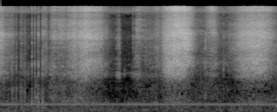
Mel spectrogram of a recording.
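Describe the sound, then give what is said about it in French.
A sand-filled instrument shushes in slow, swelling waves of soft hiss, three broad surges rising and fading like surf washing ashore, with faint scratchy ticks at the start and a low steady hum underneath. “du sable. Alors, oui, et tu as raison, on croirait entendre les vagues qui arrivent sur le bord de l'océan.”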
